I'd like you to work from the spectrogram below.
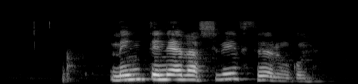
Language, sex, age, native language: Icelandic, female, 70-79, Icelandic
